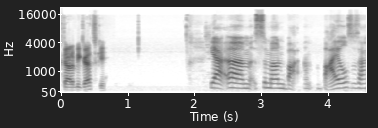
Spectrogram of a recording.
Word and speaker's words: Simone Biles: i think it's gotta be gretzky yeah um simone biles is that how you say her name yeah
